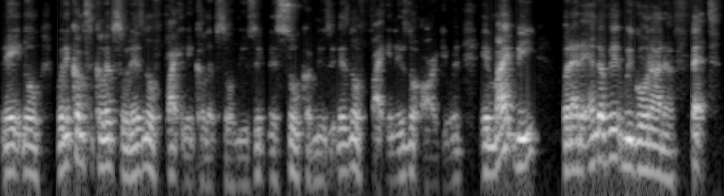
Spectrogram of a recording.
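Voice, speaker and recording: Low-voiced guy from trinidad riffing on music beef to his viewers, animated, lots of restarts. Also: fairly quick. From Trinidad and Tobago. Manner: animated, opinionated, repeats words and restarts. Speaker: reaction channel host. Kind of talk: casual opinion monologue to viewers.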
